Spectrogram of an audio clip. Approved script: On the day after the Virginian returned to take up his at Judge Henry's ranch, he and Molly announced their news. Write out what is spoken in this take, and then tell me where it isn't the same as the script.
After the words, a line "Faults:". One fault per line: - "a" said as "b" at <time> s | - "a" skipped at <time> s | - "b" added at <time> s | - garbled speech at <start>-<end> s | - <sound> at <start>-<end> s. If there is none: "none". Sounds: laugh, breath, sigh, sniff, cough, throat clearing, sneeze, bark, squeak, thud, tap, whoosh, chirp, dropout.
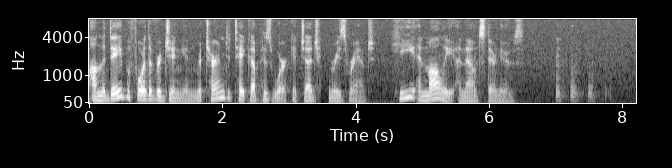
On the day before the Virginian returned to take up his work at Judge Henry's ranch, he and Molly announced their news.
Faults:
- "after" said as "before" at 0.5 s
- "work" added at 2.8 s
- dropout at 3.5-3.6 s
- laugh at 7.0-7.9 s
